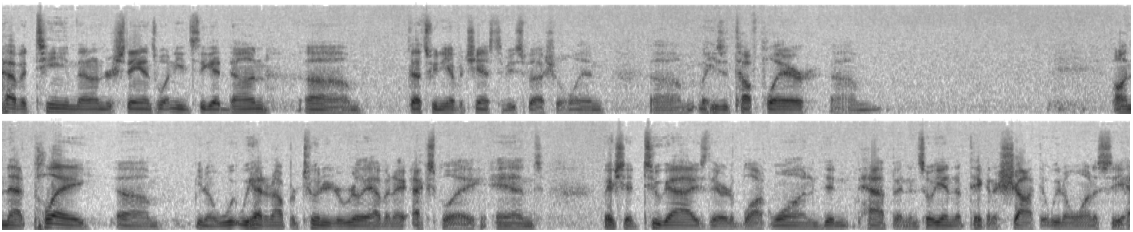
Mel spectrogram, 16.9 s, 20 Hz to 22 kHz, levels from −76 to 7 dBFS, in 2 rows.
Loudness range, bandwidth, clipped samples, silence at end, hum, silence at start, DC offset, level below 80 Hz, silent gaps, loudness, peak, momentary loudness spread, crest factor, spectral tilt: 4 LU; 19.5 kHz; 0.1%; 0 s; none; 0 s; under 0.1%; -50 dBFS; none; -14 LUFS; 0 dBFS; 15 LU; 16 dB; -3 dB/octave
